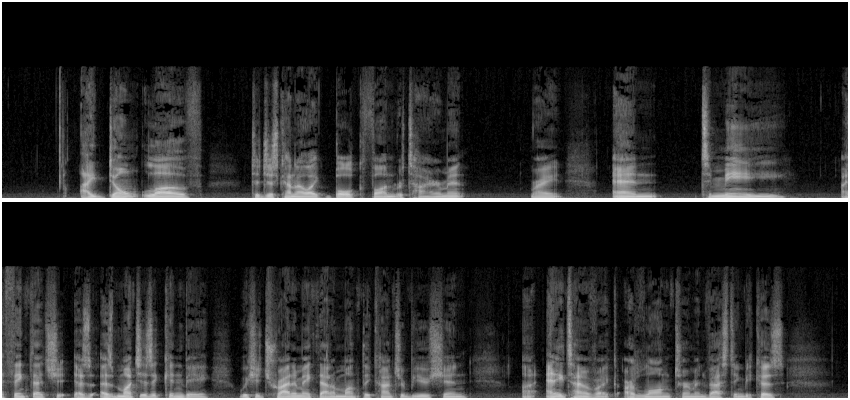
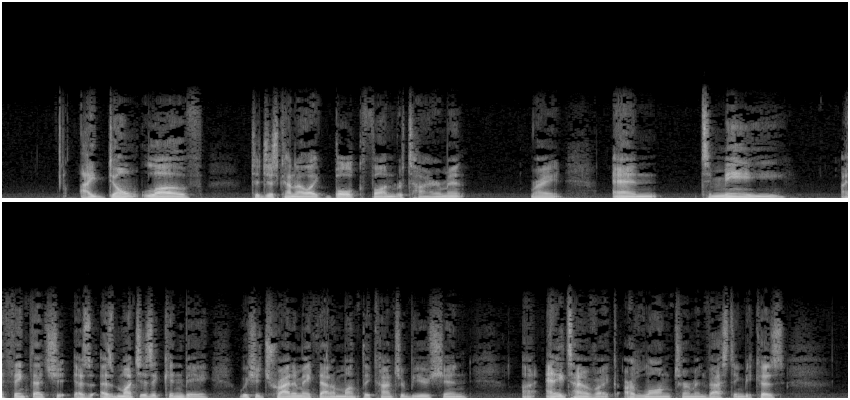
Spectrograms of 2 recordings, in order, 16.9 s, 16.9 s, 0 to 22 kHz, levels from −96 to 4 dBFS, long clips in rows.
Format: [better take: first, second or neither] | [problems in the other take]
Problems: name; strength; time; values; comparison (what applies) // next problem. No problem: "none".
first | garbled, watery; slightly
